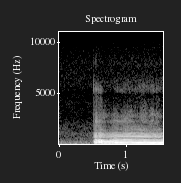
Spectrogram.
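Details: Sleeping tuxedo cat snoring indoors: a single steady, low droning snore lasting about one second, smooth and sustained, in a quiet room.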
